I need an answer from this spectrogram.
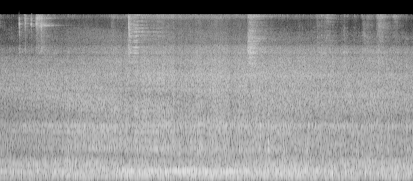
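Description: Express passenger train passing on the rails, growing louder over the first few seconds as the locomotive goes by with a low hum, then a steady rumble of coaches rolling past with a few clicks from the wheels.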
